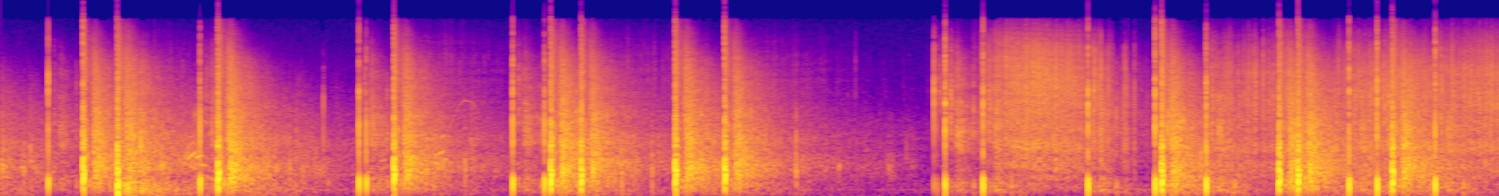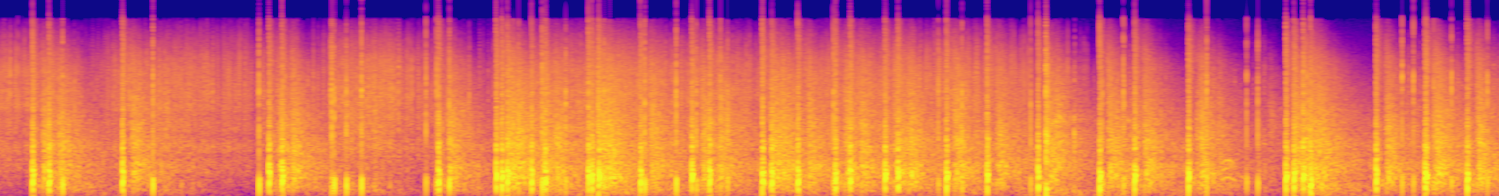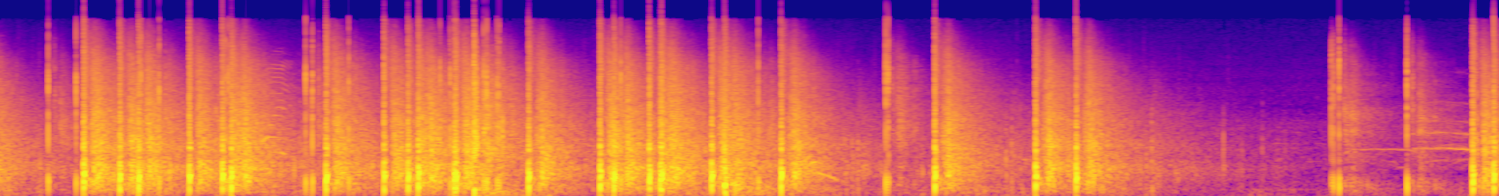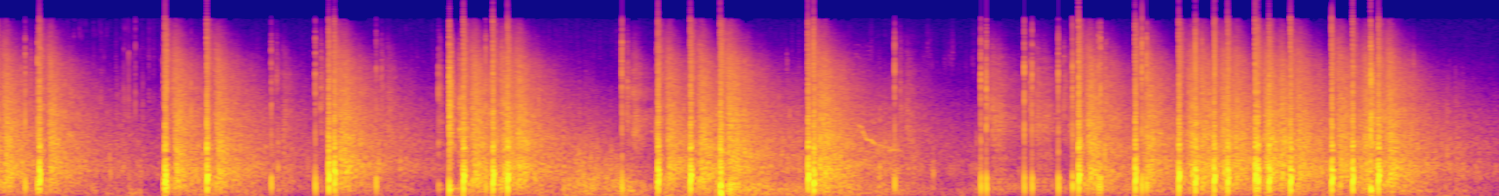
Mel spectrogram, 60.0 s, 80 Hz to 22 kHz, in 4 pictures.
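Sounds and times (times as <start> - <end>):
firework bangs: 0.0 - 8.4, 9.3 - 59.8
continuous firework hiss: 0.0 - 59.9.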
